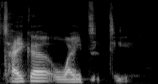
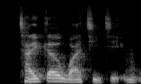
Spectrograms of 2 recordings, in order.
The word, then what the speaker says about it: Taika Waititi: It's just, how do you pronounce his name? I don't want to keep ruining it like I did Rian Johnson at first. – Taika, it's Taika Waititi. – Taika Waititi.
